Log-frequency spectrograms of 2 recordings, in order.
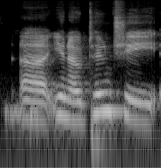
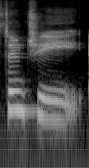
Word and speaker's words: Toonche: It has more to do with, Tunchi. It's spelled a different way for Little Wayne, but it's Tunchi after Little Wayne.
